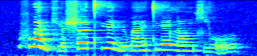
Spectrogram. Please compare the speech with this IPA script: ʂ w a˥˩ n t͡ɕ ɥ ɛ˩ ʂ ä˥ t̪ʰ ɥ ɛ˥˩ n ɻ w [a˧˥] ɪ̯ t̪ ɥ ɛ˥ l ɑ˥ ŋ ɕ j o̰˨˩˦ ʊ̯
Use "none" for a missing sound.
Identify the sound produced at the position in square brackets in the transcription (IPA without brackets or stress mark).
a˧˥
